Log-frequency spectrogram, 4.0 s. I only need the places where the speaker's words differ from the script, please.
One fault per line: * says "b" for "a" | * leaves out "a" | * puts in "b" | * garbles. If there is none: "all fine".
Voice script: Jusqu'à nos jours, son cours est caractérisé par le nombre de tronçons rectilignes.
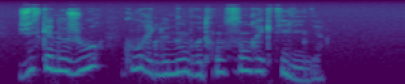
* leaves out "son"
* leaves out "caractérisé par"
* leaves out "de"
